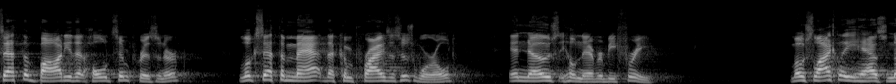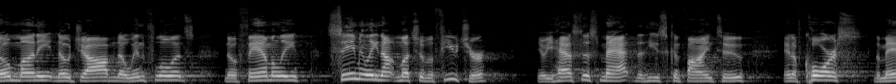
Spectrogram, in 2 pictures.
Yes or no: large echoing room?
yes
